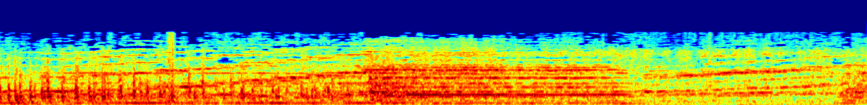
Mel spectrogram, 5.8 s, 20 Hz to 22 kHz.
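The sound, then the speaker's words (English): A westbound freight train rolls through town, its sustained, chord-like whistle tones shifting midway over a continuous heavy rumble and clatter that holds steady throughout. “But he came to life when the westbound freight train rolled through town. Well, there goes old 97.”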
